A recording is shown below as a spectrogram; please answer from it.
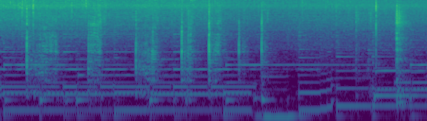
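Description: Crumbled bread frying in hot oil in a kadhai, sizzling as it is stirred, with a spatula clicking and scraping against the metal pan several times. Background music with held notes plays underneath.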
